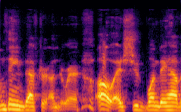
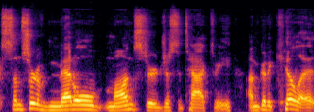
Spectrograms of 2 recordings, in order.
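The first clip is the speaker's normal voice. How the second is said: usual speaking voice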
